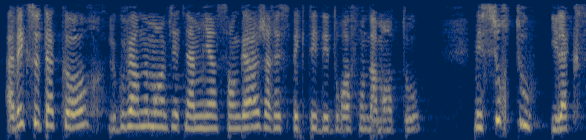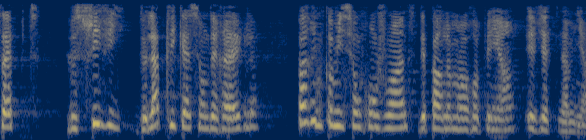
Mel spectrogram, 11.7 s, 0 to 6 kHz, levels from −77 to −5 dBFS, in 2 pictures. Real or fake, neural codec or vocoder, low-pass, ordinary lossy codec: fake; vocoder, 24 kHz, 100 mel bands, Vocos; 5.4 kHz; none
